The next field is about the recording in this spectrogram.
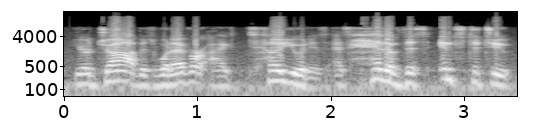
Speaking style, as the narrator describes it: Clary shouted, a tear running down her left eye

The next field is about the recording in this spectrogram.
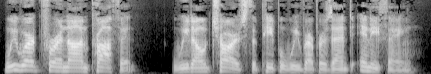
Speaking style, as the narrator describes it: said as blandly and politely as I could

